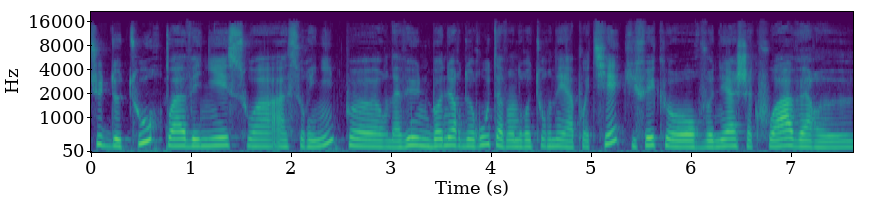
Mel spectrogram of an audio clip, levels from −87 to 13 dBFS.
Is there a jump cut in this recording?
no; 0 cuts

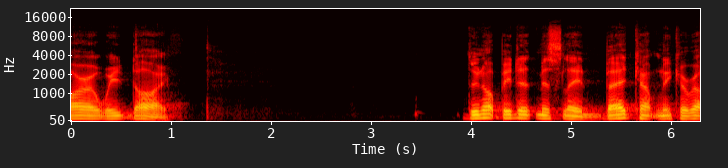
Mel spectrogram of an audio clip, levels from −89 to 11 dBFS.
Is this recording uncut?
yes; 0 cuts

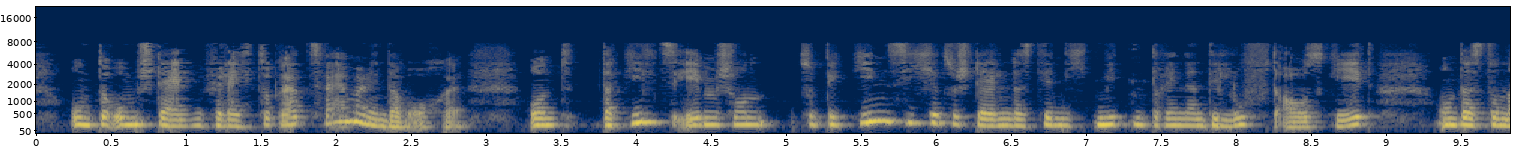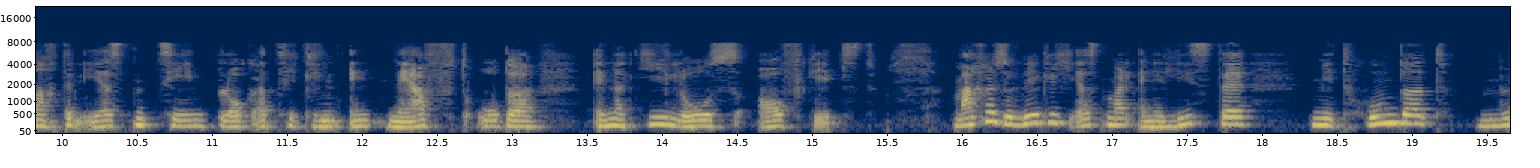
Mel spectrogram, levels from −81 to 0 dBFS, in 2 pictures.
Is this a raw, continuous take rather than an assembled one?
no; 1 cut; at 3.2 s

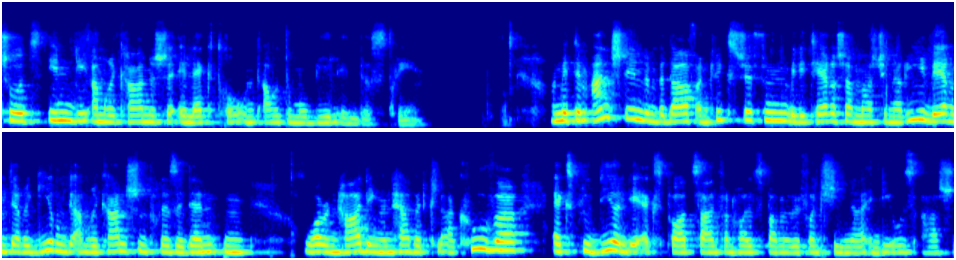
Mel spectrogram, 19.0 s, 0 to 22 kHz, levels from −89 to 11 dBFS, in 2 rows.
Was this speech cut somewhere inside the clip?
no; 0 cuts

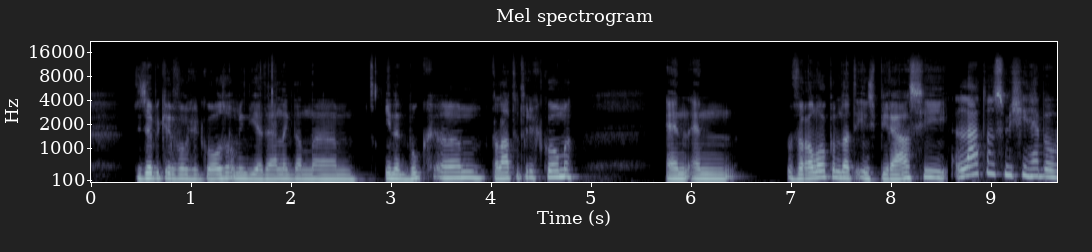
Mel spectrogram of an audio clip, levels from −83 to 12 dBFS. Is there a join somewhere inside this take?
yes; 1 cut; at 8.6 s

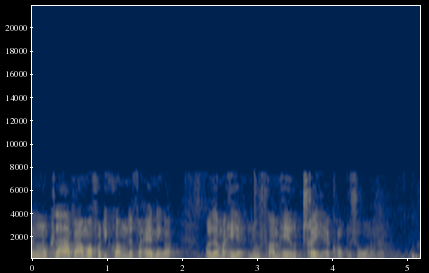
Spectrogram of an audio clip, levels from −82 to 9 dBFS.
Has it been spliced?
no; 0 cuts

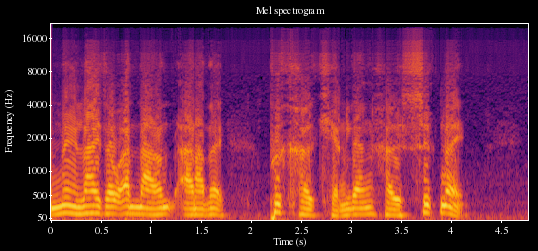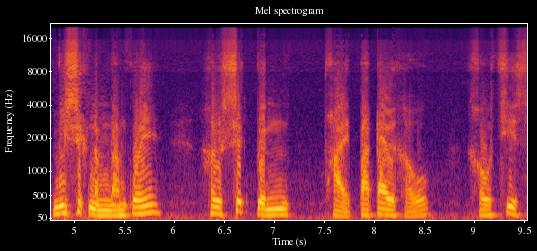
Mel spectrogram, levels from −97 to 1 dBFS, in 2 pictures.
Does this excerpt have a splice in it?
yes; 1 cut; at 1.4 s

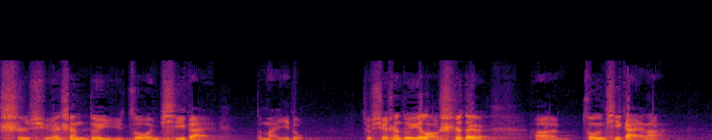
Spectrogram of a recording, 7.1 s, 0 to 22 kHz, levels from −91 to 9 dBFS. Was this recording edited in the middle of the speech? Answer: yes; 1 cut; at 5.8 s

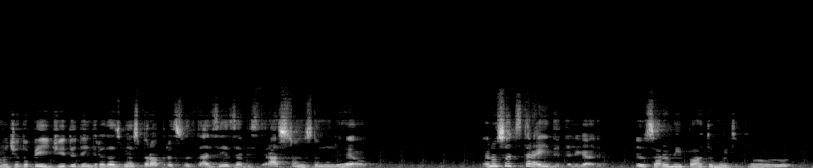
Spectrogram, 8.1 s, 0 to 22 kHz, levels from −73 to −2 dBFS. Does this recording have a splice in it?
no; 0 cuts

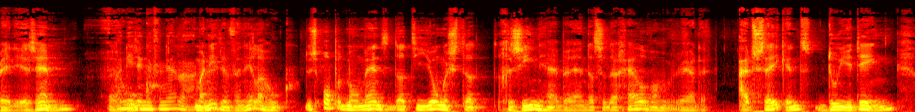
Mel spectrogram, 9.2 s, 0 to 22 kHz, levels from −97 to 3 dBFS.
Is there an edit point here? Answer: yes; 1 cut; at 7.2 s

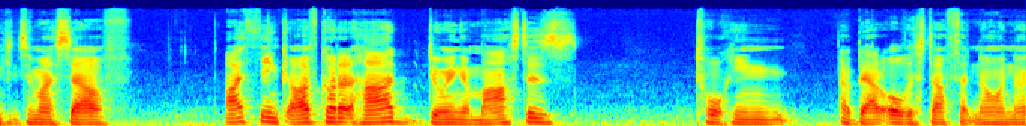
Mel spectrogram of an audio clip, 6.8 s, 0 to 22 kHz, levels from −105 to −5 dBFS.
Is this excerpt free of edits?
no; 1 cut; at 1.4 s

